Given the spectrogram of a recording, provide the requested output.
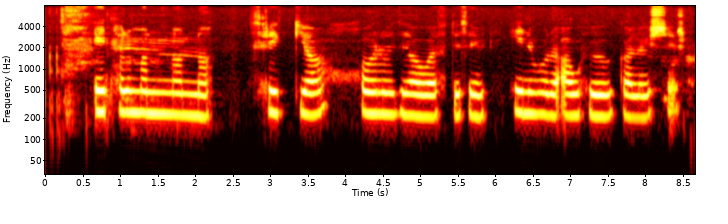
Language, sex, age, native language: Icelandic, male, 12, Icelandic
